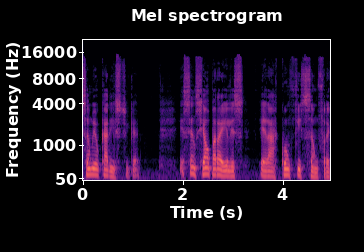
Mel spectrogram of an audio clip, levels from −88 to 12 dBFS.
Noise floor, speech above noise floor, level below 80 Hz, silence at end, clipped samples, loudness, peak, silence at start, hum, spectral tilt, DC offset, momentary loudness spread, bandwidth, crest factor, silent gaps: -55 dBFS; 30 dB; -58 dBFS; 0 s; under 0.1%; -26 LUFS; -8 dBFS; 0 s; none; -5.5 dB/octave; under 0.1%; 15 LU; 15 kHz; 20 dB; none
